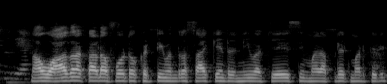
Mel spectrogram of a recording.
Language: Kannada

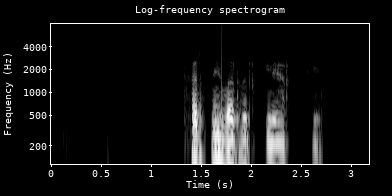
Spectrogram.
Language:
Icelandic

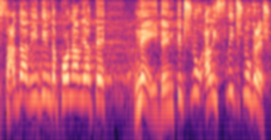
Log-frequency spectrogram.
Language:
Serbian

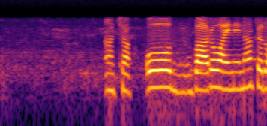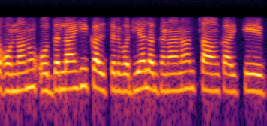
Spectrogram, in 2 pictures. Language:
Punjabi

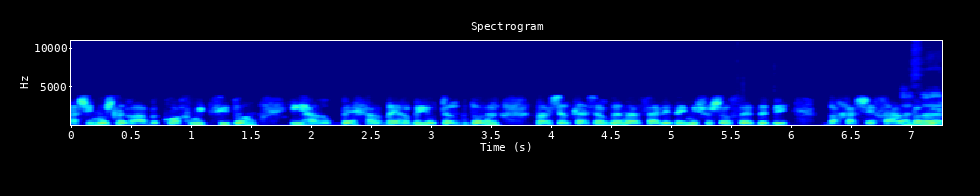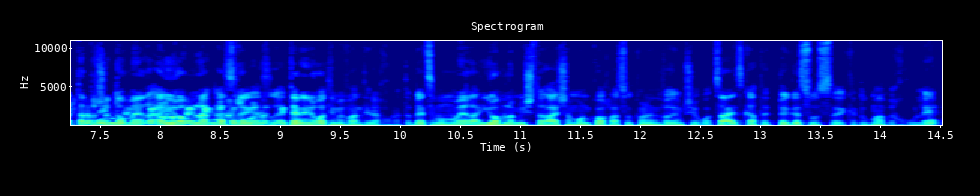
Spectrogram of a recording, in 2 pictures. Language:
Hebrew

